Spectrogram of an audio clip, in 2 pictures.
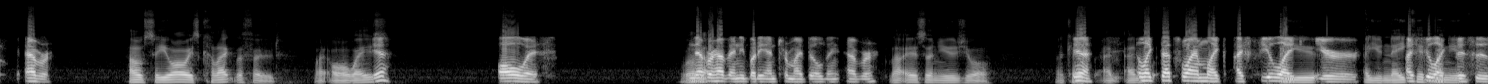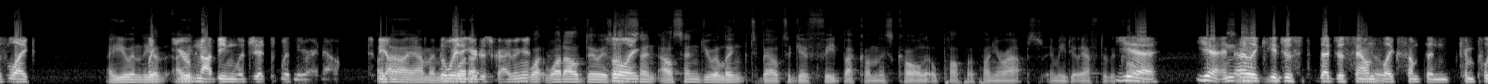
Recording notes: Call into a very sexy gardening show.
